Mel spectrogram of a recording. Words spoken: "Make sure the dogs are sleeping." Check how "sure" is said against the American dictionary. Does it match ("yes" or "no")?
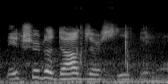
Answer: yes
